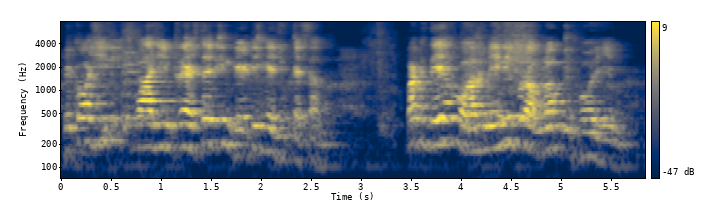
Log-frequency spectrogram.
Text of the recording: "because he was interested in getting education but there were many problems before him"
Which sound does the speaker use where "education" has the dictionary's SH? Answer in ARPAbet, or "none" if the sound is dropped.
S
